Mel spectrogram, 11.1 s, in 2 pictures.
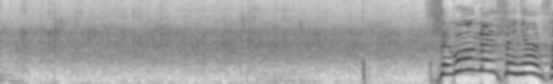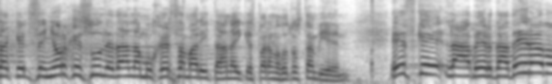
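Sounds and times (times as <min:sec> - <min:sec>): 
audience applause: 0:00.0 - 0:05.2
speech: 0:04.3 - 0:11.0.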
